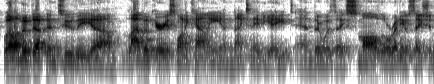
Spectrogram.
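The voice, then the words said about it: Great radio announcer voice. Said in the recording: “has a great radio voice”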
